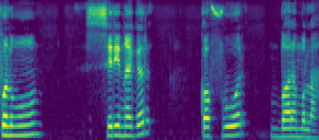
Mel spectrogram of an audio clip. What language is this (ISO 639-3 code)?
kas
